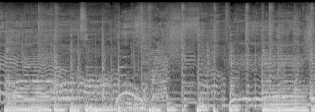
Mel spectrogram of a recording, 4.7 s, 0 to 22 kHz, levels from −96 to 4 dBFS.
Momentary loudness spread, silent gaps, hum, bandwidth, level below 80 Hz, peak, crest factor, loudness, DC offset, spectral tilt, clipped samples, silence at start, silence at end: 5 LU; none; none; 19 kHz; -16 dBFS; -2 dBFS; 10 dB; -14 LUFS; under 0.1%; -6 dB/octave; under 0.1%; 0 s; 0 s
